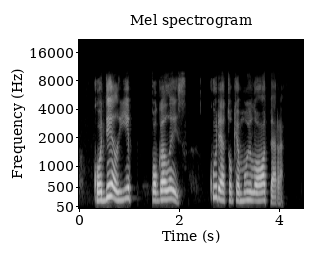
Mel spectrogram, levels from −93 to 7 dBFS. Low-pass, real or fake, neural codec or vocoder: 9.9 kHz; real; none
